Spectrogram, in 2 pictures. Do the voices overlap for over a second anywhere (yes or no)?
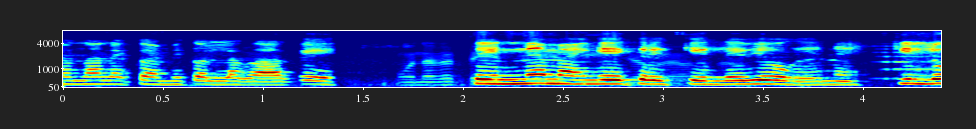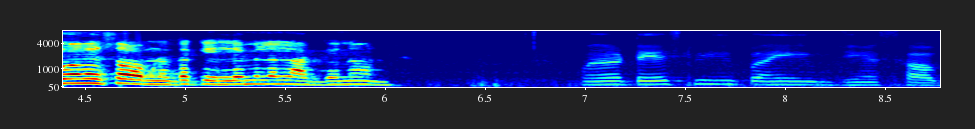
yes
